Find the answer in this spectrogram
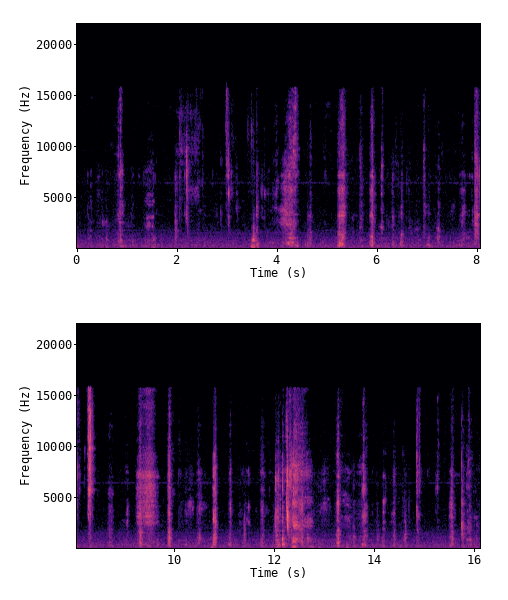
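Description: Close-miked chewing of pancit canton noodles: scattered wet mouth clicks and a few longer noisy bursts of eating sounds.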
